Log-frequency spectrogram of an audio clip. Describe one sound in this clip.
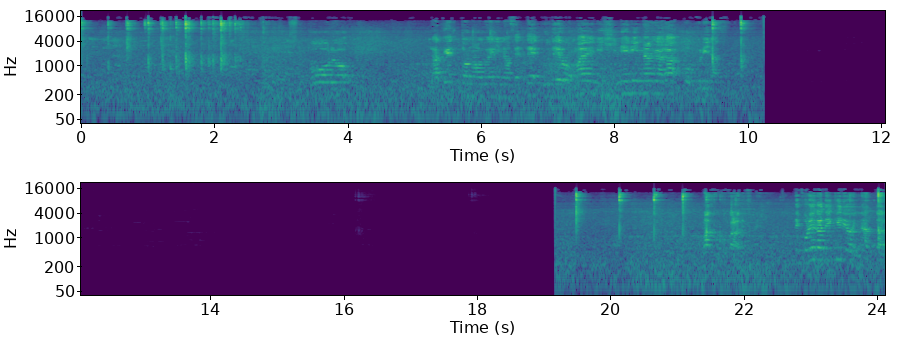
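A table tennis ball clicks against paddles and bounces on a table.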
